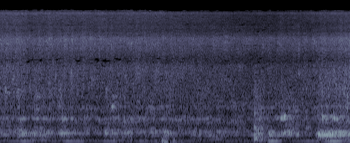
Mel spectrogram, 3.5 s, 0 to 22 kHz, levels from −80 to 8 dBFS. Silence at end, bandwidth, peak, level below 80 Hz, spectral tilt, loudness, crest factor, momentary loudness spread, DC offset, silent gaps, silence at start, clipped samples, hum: 0 s; 16.5 kHz; -16 dBFS; -50 dBFS; -1.5 dB/octave; -30 LUFS; 16 dB; 5 LU; under 0.1%; none; 0 s; under 0.1%; none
